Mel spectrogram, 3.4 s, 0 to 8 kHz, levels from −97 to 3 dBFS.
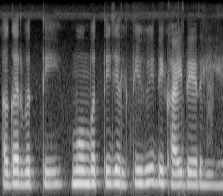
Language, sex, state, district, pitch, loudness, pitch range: Hindi, female, Uttar Pradesh, Lucknow, 190 Hz, -17 LUFS, 185-200 Hz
